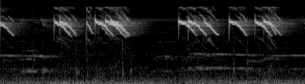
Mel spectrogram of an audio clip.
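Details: Female white-eye calling to spur a male into singing: bursts of rapid, high, thin chirps, each note sliding downward, in three groups separated by short pauses, over a faint steady background hum.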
